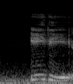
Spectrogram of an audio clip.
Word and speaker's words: EDI: Why are you named EDI? EDI is the phonetic pronunciation of EDI.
